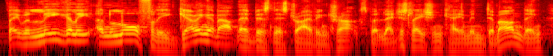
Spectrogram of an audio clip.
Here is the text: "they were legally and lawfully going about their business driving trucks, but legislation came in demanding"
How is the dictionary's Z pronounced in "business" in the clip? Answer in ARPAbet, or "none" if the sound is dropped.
Z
